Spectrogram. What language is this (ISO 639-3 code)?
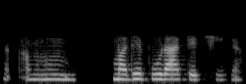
mai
